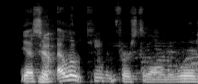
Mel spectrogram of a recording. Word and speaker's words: Elohim: I say Elohim because I don't pronounce the hey, not like any specific advantage.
